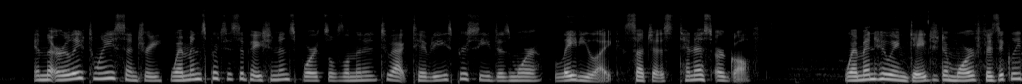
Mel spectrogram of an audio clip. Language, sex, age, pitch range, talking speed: English, female, 20-39, 175-215 Hz, 165 wpm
